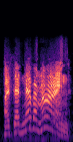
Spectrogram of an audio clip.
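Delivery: high, loud, slow trapped scream; a wounded man screaming, terrified and trapped. A narrator's reading. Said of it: "screamed with a trapped feeling of terror".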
